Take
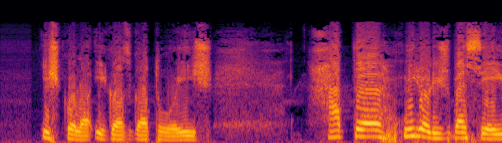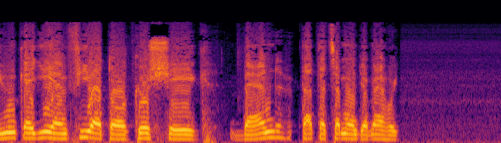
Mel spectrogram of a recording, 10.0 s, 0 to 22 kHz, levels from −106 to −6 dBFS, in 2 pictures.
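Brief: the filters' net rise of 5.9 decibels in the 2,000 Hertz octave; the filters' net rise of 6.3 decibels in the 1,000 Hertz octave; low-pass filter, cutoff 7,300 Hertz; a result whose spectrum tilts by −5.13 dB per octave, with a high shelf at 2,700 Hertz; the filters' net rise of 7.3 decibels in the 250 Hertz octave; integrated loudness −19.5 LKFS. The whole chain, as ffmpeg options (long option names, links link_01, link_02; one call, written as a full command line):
ffmpeg -i in.wav -af "lowpass=7300,equalizer=frequency=250:width_type=o:gain=9,equalizer=frequency=1000:width_type=o:gain=6,equalizer=frequency=2000:width_type=o:gain=3.5,highshelf=frequency=2700:gain=5,volume=-1.5dB" out.wav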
